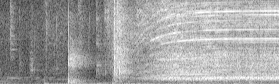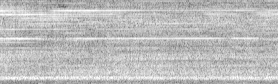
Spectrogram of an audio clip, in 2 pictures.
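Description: A heat gun blows on a motorcycle's vinyl wrap: after a few brief knocks and clicks, a loud, steady rushing whoosh starts and holds unbroken to the end.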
